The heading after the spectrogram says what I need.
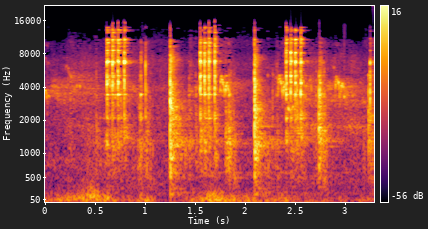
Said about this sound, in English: We have to loosen these bolts out here.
